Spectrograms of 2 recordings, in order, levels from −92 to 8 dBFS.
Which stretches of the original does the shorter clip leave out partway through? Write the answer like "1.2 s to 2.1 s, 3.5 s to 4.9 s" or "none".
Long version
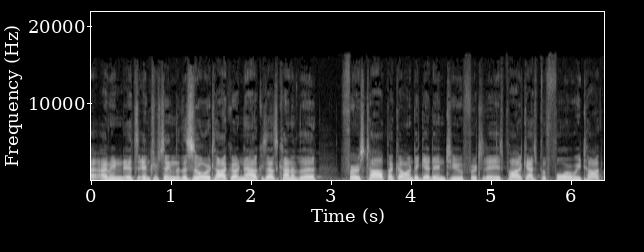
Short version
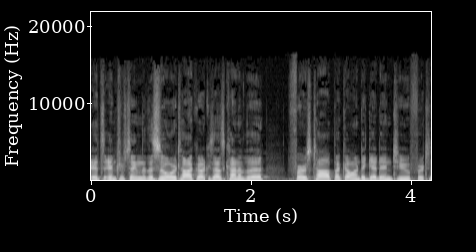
1.8 s to 2.1 s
